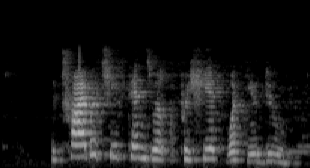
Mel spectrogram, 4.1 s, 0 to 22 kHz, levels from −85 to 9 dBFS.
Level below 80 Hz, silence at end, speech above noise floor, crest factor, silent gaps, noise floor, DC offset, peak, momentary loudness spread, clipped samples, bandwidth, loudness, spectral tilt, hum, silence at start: -78 dBFS; 0.15 s; 47 dB; 22 dB; none; -76 dBFS; under 0.1%; -8 dBFS; 18 LU; under 0.1%; 7.2 kHz; -28 LUFS; -5 dB/octave; none; 0.7 s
